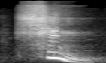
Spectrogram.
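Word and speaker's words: σύν: 쉰, 그러니까 발음이 똑같아요. 50을 의미하는 한국 단어와 똑같습니다.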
